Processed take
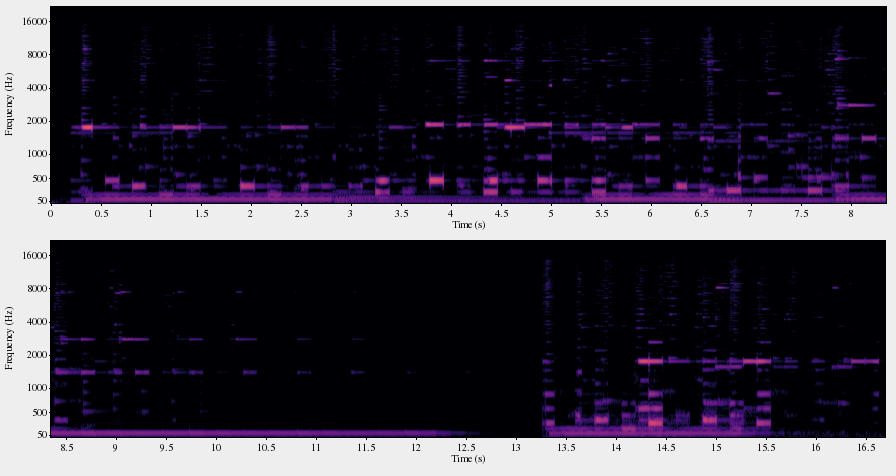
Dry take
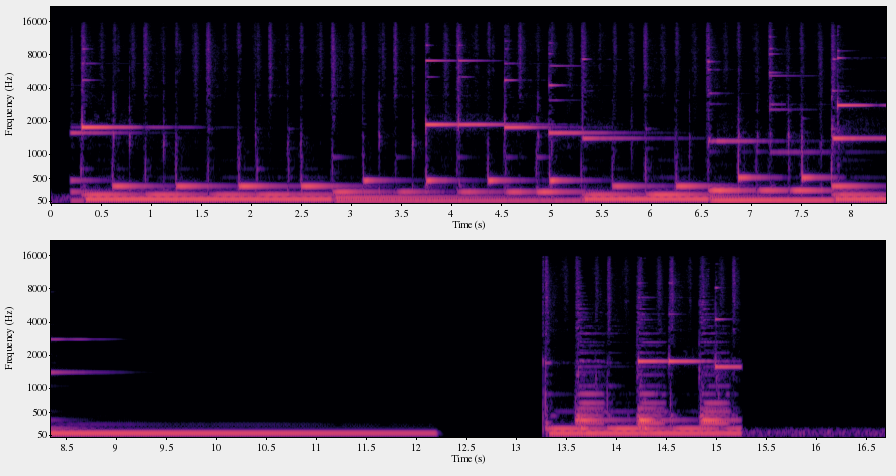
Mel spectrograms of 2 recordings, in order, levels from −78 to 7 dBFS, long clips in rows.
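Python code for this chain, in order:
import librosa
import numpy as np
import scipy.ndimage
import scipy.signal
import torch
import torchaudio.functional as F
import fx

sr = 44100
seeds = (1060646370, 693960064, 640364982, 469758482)

y = fx.echo_split(x, sr, split_hz=620.0, low_ms=147, high_ms=583, feedback_pct=52, wet_db=-3.5)
y = fx.resonator_held(y, sr, hz=7.4, low_hz=230.0, high_hz=1200.0)
y = F.gain(torch.from_numpy(y), 2.5).numpy()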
